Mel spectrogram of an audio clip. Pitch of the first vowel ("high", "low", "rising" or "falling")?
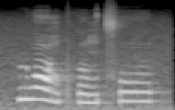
falling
